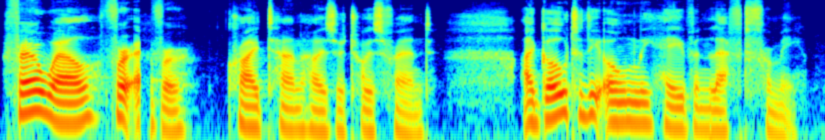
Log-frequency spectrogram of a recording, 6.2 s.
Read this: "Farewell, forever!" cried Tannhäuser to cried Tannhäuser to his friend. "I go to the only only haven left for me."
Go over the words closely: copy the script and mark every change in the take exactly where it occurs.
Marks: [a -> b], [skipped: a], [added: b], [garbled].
"Farewell, forever!" cried Tannhäuser to [skipped: cried Tannhäuser to] his friend. "I go to the only [skipped: only] haven left for me."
